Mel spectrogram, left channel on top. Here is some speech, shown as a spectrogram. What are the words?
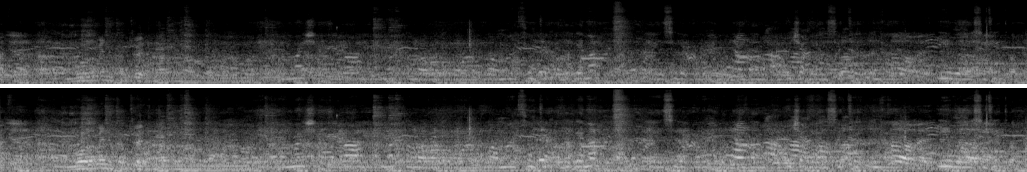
ما شاء الله مرحبا وما سنت أدينا سيد قرب وجه على ستة إيوه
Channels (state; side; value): quieter; left; 8.8 dB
